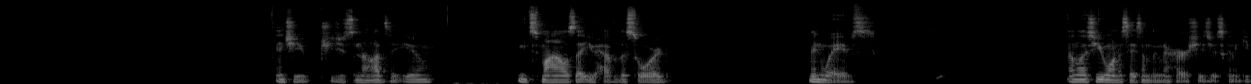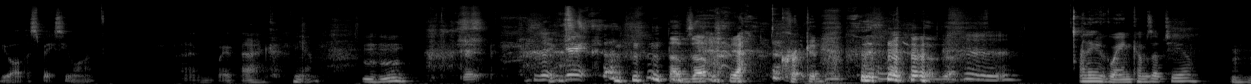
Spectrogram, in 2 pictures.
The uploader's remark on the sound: the audio quality is a little lower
